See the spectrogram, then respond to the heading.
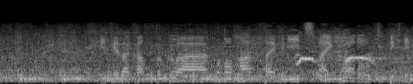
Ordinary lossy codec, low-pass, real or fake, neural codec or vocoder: none; 7.2 kHz; fake; vocoder, 44.1 kHz, 128 mel bands, Pupu-Vocoder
